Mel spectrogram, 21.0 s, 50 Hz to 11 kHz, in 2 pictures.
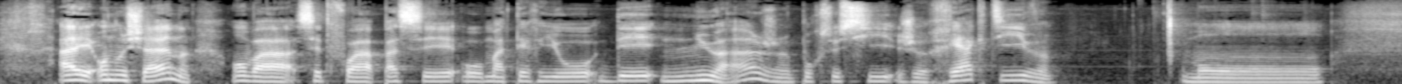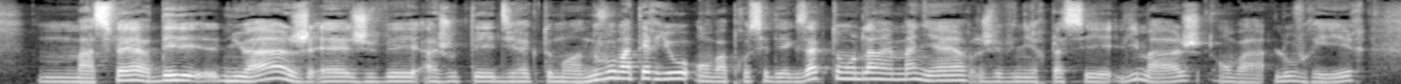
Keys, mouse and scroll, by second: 1.6 click, 7.3 right click, 8.3 click, 13.5 click.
